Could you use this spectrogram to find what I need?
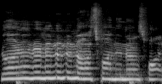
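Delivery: mock panicked, frantic soothing hush. Retelling trying to calm a crying brother: imitating own panicked soothing. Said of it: "I'm like".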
